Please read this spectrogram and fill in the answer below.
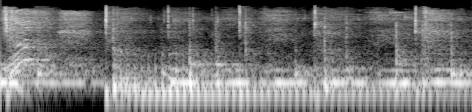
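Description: Music built from a mouth harp (jaw harp) droning on one steady note over regular percussive beats. Right at the start there is a short sweep in pitch, and the bass drops out for about half a second before the beat comes back.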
